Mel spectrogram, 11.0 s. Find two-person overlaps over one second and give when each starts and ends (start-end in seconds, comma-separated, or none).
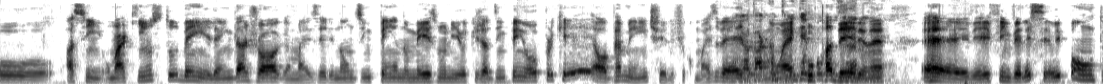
7.3-9.0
